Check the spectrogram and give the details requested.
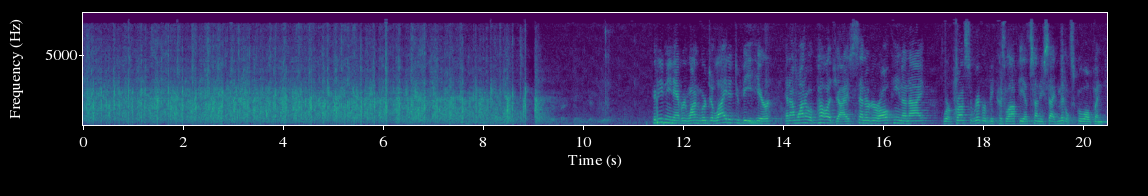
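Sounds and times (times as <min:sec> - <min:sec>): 
applause: 0:00.0 - 0:09.3
speech: 0:11.6 - 0:20.4.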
